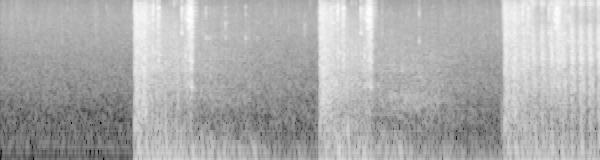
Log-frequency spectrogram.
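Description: A pump-action shotgun fires three loud blasts.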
